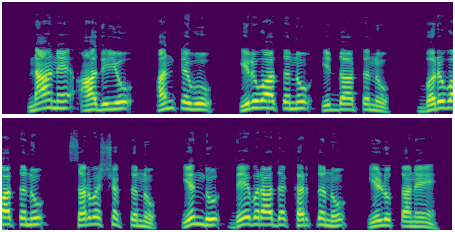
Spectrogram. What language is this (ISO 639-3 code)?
kan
